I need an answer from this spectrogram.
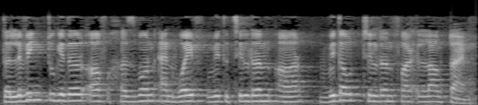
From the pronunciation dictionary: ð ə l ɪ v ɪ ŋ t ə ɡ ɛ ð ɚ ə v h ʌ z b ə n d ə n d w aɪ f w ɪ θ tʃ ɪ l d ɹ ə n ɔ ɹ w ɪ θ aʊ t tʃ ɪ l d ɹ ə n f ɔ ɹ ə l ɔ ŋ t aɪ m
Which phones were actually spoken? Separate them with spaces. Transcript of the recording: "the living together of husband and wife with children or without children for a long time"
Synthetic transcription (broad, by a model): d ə l ɪ v ɪ ŋ t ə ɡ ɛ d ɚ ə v h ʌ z b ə n d ə n d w aɪ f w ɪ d tʃ ɪ l d ɹ ə n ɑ ɹ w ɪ t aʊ t tʃ ɪ l d ɹ ə n f ɔ ɹ ə l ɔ ŋ t aɪ m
